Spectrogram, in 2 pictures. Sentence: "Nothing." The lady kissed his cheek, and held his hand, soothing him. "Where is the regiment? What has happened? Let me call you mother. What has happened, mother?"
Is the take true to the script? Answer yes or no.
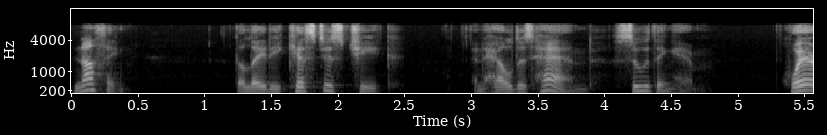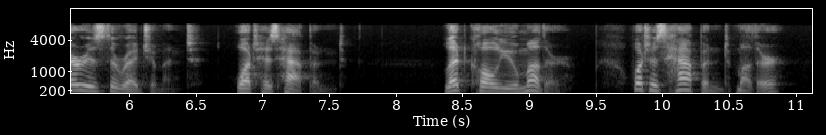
no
